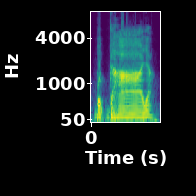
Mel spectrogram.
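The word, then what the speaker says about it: Buddhāya: Buddha đờ chữ H chúng ta đọc là đờ. Và chữ A có dấu gạch ngang chúng ta kéo dài hai nhịp. Buddhaya.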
